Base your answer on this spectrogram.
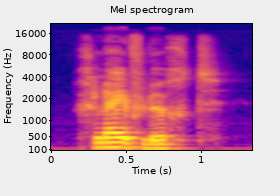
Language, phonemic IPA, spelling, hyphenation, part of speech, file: Dutch, /ˈɣlɛi̯.vlʏxt/, glijvlucht, glij‧vlucht, noun, Nl-glijvlucht.ogg
- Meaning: a gliding flight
